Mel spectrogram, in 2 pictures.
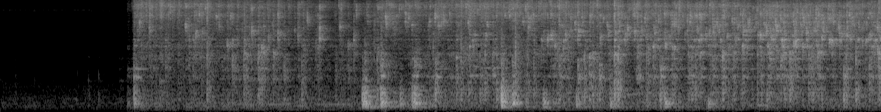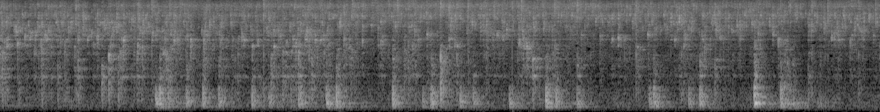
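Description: Hot oil sizzling steadily in a wok as chopped aromatics sauté, starting suddenly about a second in, with a wooden spatula scraping and tapping the pan.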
